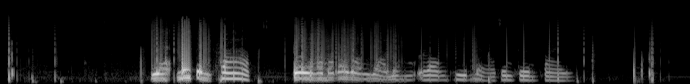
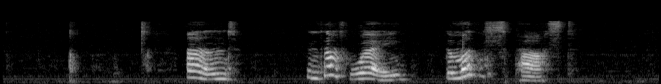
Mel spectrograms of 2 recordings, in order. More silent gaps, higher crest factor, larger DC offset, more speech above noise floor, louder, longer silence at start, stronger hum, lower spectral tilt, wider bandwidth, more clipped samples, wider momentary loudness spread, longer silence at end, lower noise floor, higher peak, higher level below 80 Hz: neither; about the same, 22 dB vs 20 dB; neither; about the same, 38 dB vs 40 dB; second, -22 LUFS vs -18 LUFS; second, 0.1 s vs 0.7 s; neither; first, -6.5 dB/octave vs -3.5 dB/octave; first, 9.6 kHz vs 8 kHz; neither; second, 21 LU vs 25 LU; second, 0.35 s vs 1 s; about the same, -59 dBFS vs -58 dBFS; about the same, -2 dBFS vs 0 dBFS; about the same, -66 dBFS vs -68 dBFS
